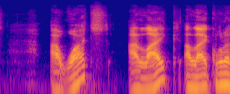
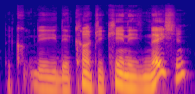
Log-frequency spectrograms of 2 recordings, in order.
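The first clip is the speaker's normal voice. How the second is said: ordinary talk, nothing marked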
